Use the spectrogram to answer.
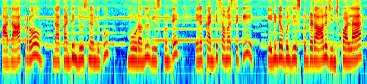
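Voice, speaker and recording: A woman's voice: medium pitch, a little fast, close to an everyday voice. Woman playing a fretful, grumbling village mother-in-law. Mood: fretful complaining. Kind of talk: children's moral-story cartoon voice. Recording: music bed behind the voice.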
